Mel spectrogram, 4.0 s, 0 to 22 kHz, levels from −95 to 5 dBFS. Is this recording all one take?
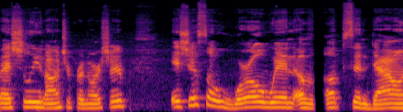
no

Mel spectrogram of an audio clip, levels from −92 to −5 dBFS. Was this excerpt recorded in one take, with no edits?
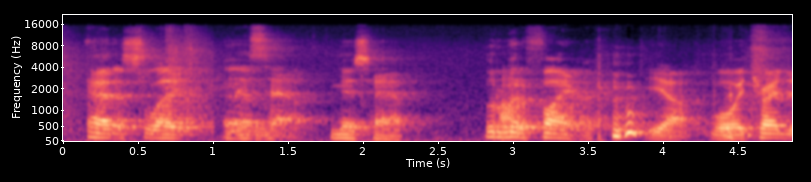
no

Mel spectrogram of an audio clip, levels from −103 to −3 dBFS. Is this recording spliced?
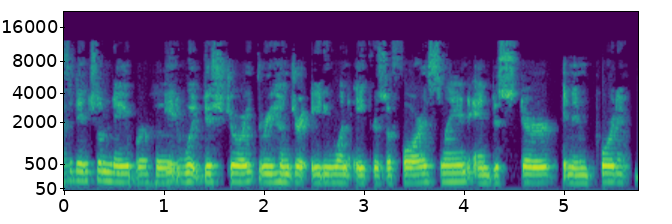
yes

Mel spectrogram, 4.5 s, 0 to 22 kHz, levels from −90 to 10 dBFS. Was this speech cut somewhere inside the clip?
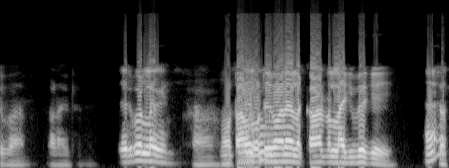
yes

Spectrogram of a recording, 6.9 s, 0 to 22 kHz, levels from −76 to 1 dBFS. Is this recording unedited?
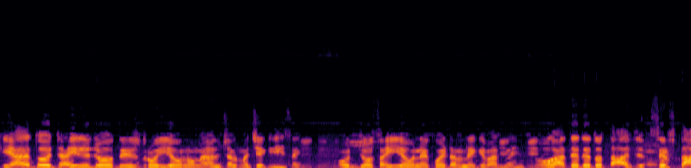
no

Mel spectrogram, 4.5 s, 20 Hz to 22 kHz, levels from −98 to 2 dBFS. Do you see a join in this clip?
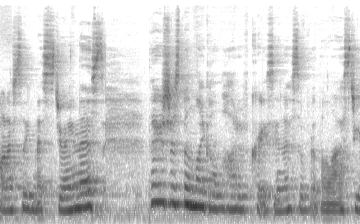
yes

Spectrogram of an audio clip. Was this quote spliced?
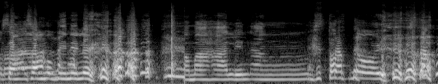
yes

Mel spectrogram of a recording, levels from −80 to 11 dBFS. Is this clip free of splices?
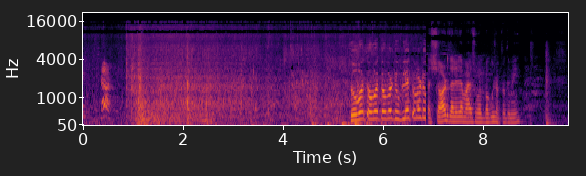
no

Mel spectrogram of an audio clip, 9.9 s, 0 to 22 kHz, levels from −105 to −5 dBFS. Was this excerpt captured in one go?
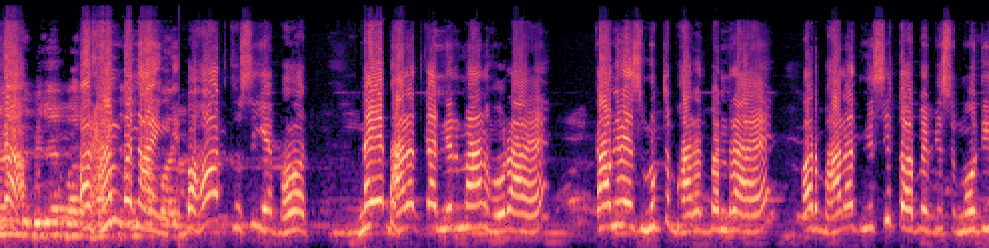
no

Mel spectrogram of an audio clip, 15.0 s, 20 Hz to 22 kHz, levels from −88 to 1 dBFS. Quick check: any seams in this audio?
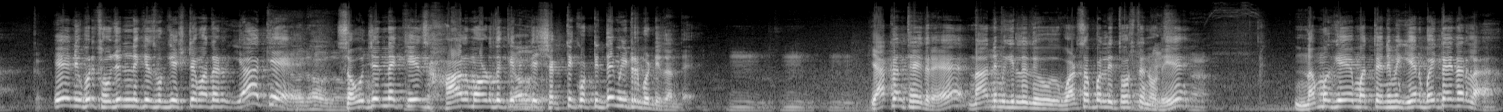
no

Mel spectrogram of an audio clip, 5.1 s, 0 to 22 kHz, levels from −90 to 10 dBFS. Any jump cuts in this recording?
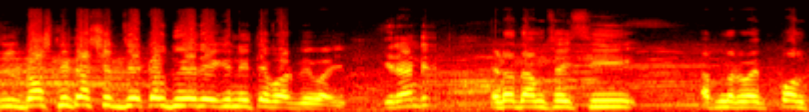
yes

